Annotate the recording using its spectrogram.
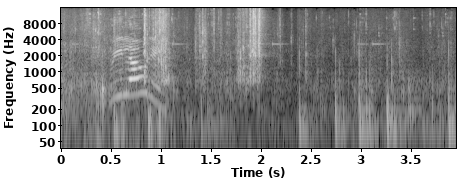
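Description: A rifle magazine clicks into place during a reload.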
